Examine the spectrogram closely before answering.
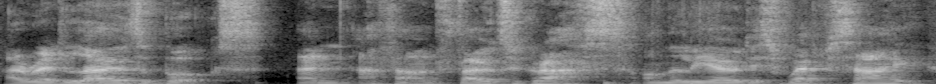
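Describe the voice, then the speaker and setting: A man's voice: mid-range voice, measured pace, fairly bright tone. Middle-aged male, Leeds accent, informal explainer; earnest, self-interrupting, roomy sound with faint noise. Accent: Leeds, Yorkshire. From Leeds, England. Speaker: children's author. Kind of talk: informal explainer talk to camera. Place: small indoor room by a whiteboard. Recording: echoey room, faint background noise.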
